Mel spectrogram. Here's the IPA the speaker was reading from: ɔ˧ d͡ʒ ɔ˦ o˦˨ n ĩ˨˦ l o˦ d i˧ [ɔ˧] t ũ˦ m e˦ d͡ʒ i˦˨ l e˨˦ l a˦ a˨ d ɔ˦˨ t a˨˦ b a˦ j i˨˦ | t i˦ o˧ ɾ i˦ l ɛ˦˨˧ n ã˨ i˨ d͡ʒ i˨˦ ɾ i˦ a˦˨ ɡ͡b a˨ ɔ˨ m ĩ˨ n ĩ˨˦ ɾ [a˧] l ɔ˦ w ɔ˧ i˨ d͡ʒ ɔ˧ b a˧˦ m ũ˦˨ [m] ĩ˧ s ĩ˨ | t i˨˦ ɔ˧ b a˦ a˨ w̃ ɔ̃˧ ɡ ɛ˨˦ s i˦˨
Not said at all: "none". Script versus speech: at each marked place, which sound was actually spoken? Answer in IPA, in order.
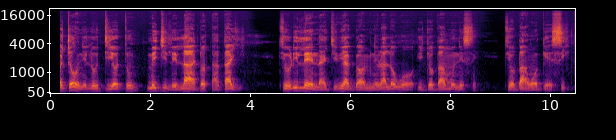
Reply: ɔ˧, a˧, n

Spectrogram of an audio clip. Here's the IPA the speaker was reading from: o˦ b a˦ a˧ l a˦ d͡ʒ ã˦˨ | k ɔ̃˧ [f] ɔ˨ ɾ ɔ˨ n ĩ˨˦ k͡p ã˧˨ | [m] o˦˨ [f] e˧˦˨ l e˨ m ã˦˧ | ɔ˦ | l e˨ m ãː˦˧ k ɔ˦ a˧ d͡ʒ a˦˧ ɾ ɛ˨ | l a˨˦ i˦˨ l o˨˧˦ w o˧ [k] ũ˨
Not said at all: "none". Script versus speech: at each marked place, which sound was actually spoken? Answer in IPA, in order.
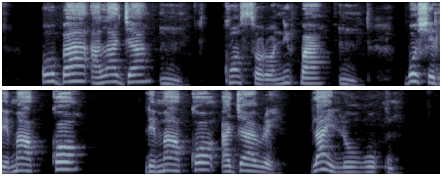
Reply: s, b, ʃ, k

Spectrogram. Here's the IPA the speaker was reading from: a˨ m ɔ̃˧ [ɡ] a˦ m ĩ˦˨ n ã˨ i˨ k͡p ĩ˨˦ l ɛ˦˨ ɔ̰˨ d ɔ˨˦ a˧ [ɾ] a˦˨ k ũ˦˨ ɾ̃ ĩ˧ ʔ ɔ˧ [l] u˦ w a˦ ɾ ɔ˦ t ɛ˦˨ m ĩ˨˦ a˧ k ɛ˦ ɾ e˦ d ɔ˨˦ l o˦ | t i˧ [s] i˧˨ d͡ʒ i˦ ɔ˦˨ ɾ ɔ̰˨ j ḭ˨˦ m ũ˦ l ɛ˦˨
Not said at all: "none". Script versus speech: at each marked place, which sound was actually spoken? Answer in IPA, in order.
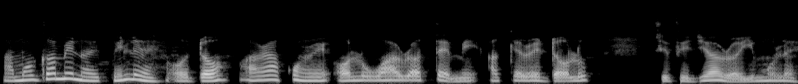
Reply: ɡ, ɾ, l, f

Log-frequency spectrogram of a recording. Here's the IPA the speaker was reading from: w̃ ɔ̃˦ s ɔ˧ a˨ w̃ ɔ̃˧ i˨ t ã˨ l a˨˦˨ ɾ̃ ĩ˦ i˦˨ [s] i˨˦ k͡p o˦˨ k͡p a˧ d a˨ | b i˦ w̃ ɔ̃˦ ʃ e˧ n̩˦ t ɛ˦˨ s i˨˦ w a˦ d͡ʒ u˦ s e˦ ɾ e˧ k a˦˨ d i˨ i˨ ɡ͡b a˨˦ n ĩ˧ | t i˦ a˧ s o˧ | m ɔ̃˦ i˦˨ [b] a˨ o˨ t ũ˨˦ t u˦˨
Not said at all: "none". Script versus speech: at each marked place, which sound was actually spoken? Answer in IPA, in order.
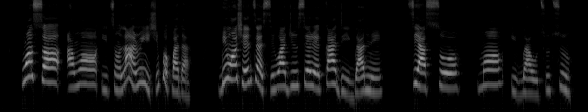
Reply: ʃ, ɡ͡b

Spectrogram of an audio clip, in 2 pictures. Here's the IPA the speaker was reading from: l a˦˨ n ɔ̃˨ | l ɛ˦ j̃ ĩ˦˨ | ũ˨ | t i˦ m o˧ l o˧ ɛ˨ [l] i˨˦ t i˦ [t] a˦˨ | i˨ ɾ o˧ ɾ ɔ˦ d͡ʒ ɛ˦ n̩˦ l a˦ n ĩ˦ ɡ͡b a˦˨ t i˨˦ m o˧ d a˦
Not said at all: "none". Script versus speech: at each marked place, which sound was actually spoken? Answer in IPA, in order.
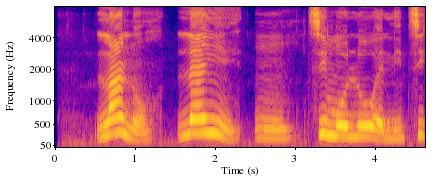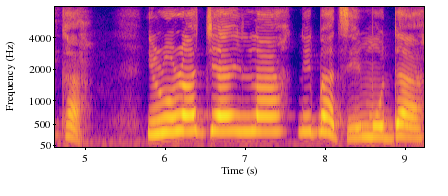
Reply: l, k

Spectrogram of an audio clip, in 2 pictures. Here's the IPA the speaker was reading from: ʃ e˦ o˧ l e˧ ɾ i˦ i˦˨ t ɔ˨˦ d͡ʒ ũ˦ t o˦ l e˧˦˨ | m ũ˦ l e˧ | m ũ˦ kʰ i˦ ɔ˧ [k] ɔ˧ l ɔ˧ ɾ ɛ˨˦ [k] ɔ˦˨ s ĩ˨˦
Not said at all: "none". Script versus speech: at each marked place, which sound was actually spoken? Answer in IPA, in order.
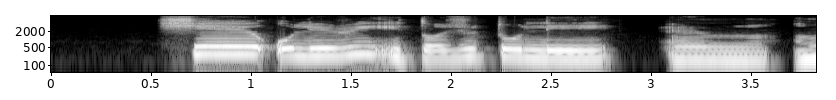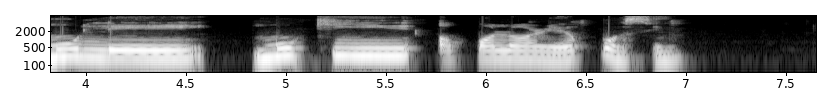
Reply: k͡p, k͡p

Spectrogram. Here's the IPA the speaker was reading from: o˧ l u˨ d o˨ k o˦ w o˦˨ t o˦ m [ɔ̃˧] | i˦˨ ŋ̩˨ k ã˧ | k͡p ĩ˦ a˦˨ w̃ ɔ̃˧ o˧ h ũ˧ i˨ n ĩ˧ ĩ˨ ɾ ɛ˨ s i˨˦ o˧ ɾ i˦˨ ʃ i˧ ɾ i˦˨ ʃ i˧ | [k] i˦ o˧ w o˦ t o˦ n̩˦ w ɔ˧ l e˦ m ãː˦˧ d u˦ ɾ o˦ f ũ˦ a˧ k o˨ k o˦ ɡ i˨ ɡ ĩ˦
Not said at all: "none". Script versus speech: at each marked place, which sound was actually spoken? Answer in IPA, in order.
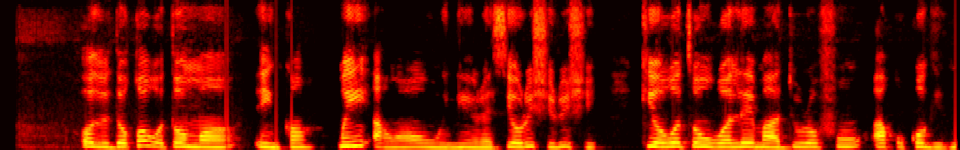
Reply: ɔ̃˧, k

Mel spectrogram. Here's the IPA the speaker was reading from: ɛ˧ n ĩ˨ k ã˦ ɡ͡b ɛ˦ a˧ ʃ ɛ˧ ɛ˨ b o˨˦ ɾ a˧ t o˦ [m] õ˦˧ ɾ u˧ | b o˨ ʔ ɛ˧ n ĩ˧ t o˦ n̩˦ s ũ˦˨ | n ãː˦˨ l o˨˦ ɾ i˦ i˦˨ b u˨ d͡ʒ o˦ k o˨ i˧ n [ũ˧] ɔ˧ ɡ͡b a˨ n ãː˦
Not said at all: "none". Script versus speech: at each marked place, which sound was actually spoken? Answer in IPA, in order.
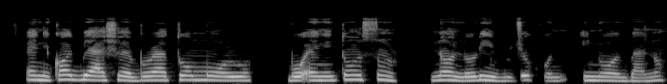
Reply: m, ũ˧

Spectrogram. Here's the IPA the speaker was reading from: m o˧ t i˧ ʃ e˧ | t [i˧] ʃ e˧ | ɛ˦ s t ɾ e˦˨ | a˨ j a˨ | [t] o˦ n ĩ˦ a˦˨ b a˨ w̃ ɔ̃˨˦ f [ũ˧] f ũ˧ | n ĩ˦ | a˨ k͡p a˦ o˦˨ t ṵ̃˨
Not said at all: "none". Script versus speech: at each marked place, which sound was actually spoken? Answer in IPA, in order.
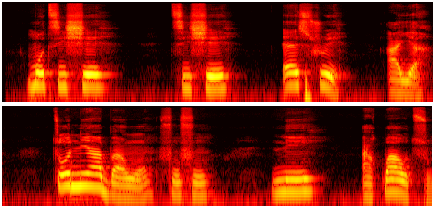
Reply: i˧, t, ũ˧

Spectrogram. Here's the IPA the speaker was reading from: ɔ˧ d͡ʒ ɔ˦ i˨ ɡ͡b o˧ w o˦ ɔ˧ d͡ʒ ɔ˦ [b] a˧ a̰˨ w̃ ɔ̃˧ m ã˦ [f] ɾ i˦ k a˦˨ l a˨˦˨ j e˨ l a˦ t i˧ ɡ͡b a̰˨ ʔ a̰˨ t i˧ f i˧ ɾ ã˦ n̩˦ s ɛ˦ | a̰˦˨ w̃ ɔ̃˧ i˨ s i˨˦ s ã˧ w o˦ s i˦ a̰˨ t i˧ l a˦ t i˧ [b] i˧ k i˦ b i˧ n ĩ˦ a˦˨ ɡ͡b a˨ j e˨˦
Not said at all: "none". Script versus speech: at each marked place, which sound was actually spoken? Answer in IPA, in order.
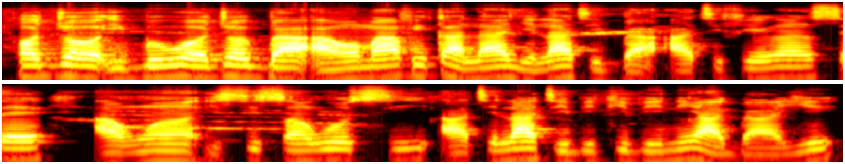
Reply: ɡ͡b, f, b

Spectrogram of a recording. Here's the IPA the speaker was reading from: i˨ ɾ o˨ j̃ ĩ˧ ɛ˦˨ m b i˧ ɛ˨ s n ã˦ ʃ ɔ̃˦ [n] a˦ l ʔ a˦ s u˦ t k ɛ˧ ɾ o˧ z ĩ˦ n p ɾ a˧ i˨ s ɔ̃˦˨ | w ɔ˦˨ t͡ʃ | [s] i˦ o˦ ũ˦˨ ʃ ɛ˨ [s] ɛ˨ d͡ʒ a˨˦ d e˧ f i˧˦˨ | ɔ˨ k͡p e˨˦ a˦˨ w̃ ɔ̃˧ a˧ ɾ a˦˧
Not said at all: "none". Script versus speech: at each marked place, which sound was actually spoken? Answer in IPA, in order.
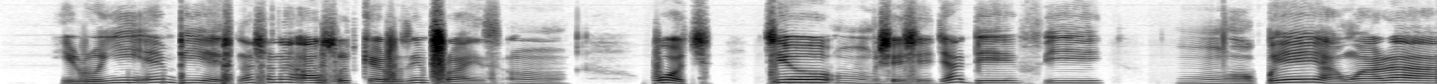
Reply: n, t, ʃ

